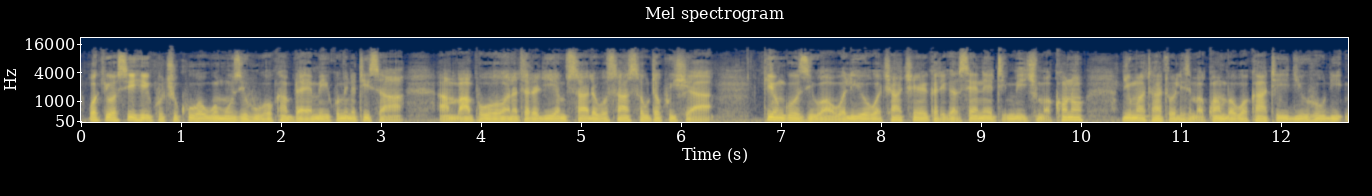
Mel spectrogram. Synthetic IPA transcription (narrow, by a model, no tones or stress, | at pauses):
wakiwasiɦikut͡ʃukʰuauamuziɦuɔkablajamɛikuminatisa̰ | a̰mbapɔanataɾaʄiam̩saːɗawasasautakwiʃa̰ | kiɔŋɡɔziwawaliɔwat͡ʃat͡ʃɛkatikasɛnɛtmit͡ʃuma̰kʰɔnɔ | ʄumaːtatualis̬ɛma̰kwambawakatʰiʄuɦuɗi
